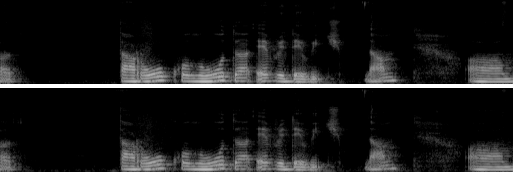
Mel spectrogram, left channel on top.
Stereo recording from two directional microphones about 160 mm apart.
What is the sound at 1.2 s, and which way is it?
Speech, 15° left (ahead or behind).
